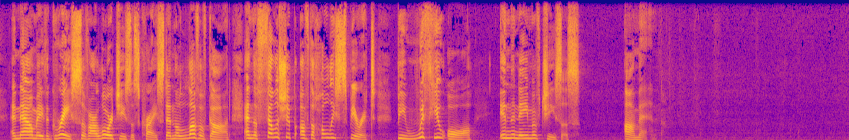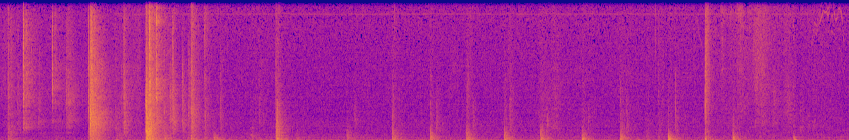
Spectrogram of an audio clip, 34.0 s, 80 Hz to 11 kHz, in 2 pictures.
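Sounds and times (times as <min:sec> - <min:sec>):
speech: 0:00.2 - 0:11.6, 0:12.5 - 0:13.0
heavy locked church doors being tried and rattled: 0:18.8 - 0:21.2.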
